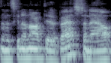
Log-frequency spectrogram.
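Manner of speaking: normal talking voice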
